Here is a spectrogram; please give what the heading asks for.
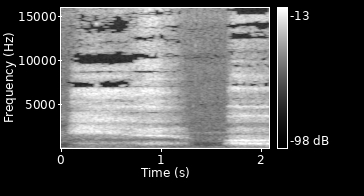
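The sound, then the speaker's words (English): A person draws a slow, deep breath in, a faint airy rush of inhalation lasting about two seconds with no talk over it. “Take a deep breath. Breathe in.”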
